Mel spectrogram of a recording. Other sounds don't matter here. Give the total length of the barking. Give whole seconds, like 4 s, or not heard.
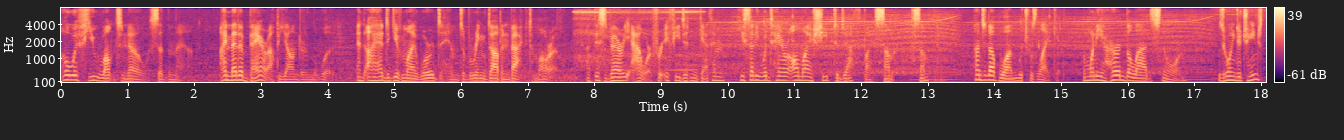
not heard.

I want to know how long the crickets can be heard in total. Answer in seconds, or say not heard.
not heard.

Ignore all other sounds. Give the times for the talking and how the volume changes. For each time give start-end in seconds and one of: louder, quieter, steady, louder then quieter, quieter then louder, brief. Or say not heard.
0.0-18.0 steady.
